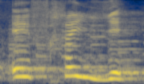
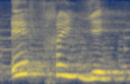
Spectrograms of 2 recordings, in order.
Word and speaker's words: effrayé: Eu faço a matemática das letras juntando o A com o suposto primeiro I, então effré, e eu pronuncio o segundo I, ou seja, que eu falo effré-i-e, effrayé, effrayé.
